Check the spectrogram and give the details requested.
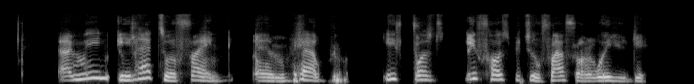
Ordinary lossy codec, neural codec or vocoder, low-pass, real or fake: none; codec, 24 kHz, 1.5 kbps, HILCodec; 10.8 kHz; fake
